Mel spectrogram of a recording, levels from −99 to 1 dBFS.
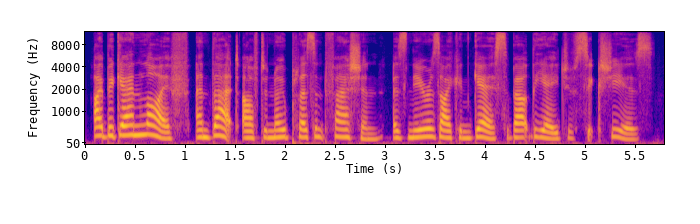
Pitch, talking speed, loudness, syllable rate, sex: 215 Hz, 215 wpm, -18 LUFS, 5.0 syllables/s, female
